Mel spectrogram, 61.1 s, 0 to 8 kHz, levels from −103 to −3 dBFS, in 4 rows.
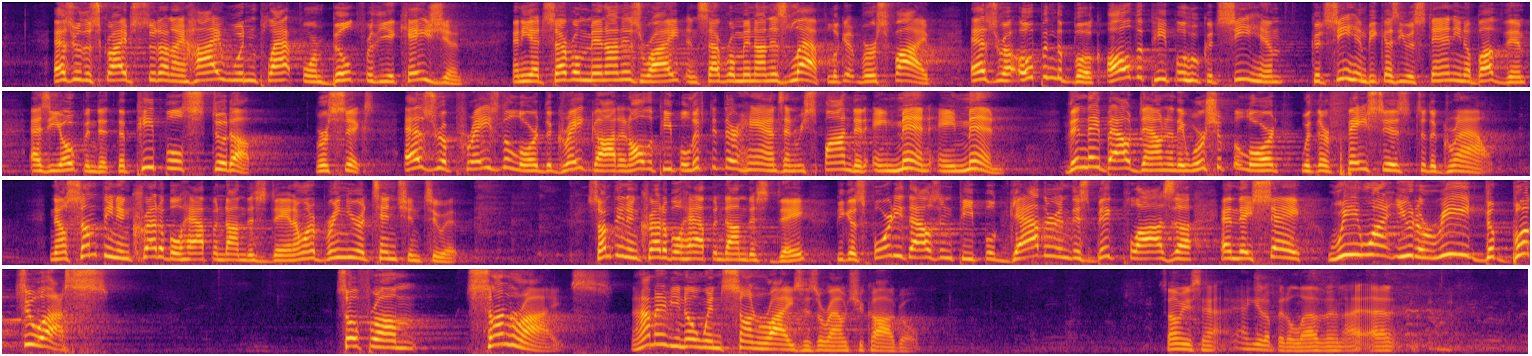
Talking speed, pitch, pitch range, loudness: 160 wpm, 225 Hz, 195-265 Hz, -17 LUFS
